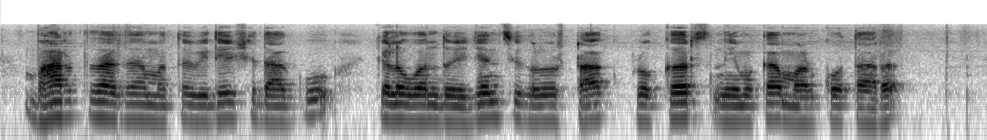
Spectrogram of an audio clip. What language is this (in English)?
Kannada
